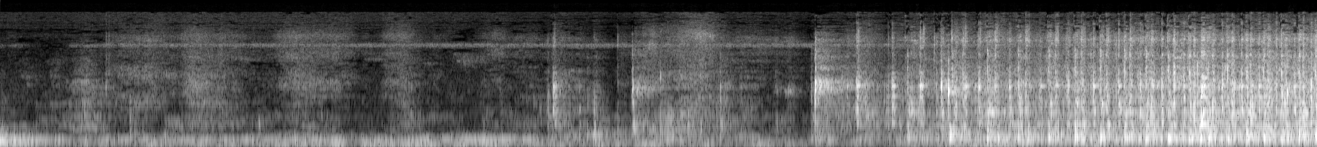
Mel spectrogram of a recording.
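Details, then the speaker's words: Sewing machine (silai machine) after cleaning and oiling, sewing normal ganji (vest) cloth with black thread: brisk, even clatter with no knocks or binding; stitches even, neither thick nor thin, no skipped stitches. "ये देखो सिलाई एकदम आप देख सकते हैं बराबर, कोई भी दिक्कत नहीं"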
